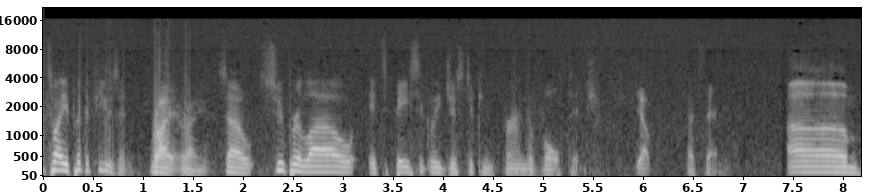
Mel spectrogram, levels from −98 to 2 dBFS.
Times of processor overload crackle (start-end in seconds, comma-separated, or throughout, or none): 0.36-1.45, 4.68-4.90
